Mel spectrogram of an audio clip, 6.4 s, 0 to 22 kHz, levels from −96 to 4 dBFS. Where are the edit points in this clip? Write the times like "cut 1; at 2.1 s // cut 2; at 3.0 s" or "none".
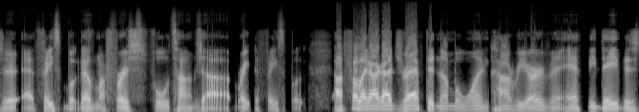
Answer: cut 1; at 3.3 s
